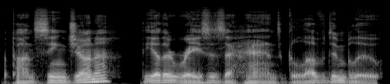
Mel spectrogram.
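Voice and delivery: ordinary delivery, nothing marked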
